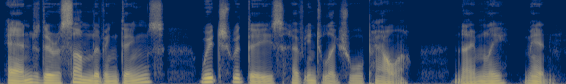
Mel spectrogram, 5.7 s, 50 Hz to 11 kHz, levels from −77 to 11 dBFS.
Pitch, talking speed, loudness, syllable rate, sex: 100 Hz, 140 wpm, -19 LUFS, 5.2 syllables/s, male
